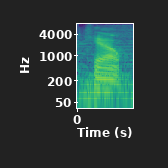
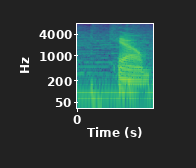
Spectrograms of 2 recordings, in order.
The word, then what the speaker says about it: camp: So, and also please be careful of the word camp. Okay, so our company is actually NativeCamp, so we tried to pronounce the word camp as American A sound.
